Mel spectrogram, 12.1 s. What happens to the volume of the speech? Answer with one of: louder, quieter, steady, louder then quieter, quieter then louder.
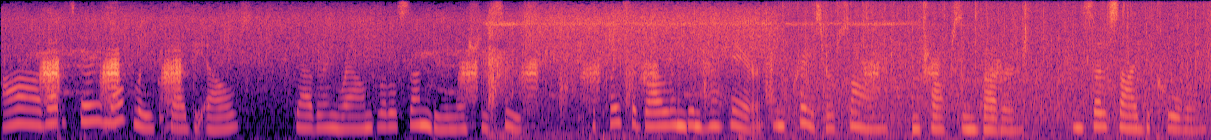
louder.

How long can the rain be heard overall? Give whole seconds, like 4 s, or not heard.
12 s.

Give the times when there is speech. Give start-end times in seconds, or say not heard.
0.0-12.0.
